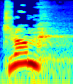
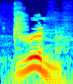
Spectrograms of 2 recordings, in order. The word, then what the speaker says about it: Drum: Drim, get in the Welsh. Oh, sorry. U says E. Ah. Like Llandudno. So how do you say it? So it's Drim. Drim. I'm sorry, Andy. I think so anyway. Yeah. This is Drim.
